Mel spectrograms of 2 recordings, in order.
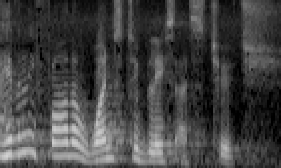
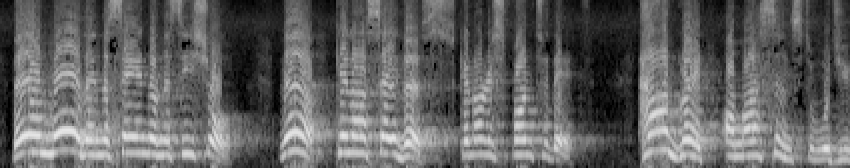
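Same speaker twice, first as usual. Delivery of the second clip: raised, louder, emphatic pulpit delivery; impassioned preaching; 6 semitones higher, 5 dB louder than usual. Acted. Preacher confessing to the church how many sins we have, impassioned preaching. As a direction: drive it home to the congregation.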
